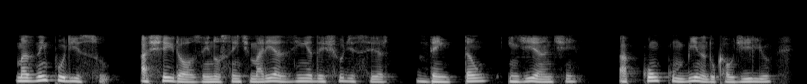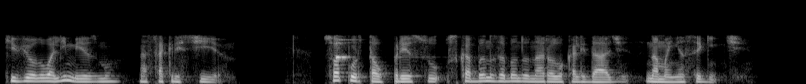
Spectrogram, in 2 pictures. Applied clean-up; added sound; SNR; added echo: neural mask model DeepFilterNet 3.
